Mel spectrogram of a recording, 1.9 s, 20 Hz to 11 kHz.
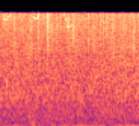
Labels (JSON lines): {"label": "biophony, dolphin", "recorder": "SoundTrap 500"}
